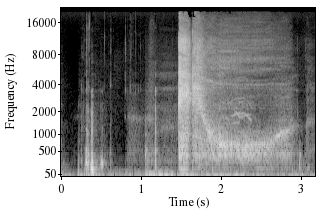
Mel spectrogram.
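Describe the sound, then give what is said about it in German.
A sudden sharp thunderclap from a lightning strike, cracking loudly and then rolling off into a fading rumble over a second or so, after some faint, soft voice sounds. “Oh, da ist gerade wieder ein Blitz eingeschlagen, hast du gehört?”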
